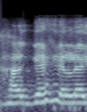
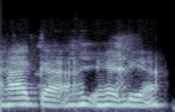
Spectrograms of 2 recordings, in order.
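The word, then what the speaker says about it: Haaga-Helia: Beliau menimba ilmu pedagogik guru di School of Vocational Teacher Education di Haga apa ini bacanya ya, Haga Hele University Finlandia. Iya, Haga Helia.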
